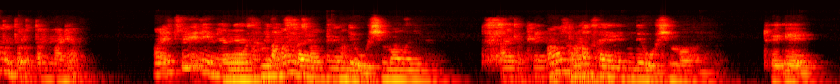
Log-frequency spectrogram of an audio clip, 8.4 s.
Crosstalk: present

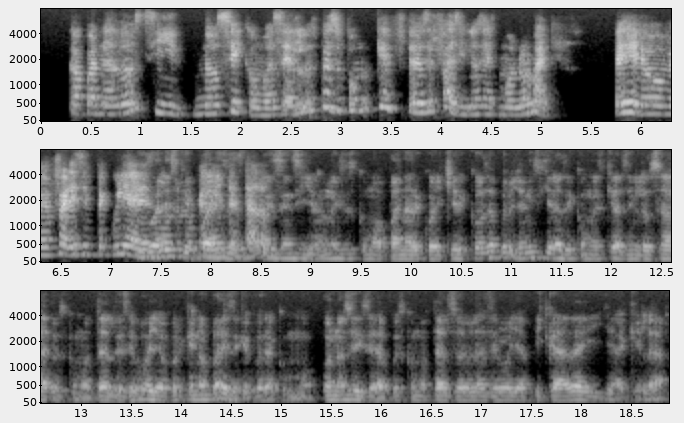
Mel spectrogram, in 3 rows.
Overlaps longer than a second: present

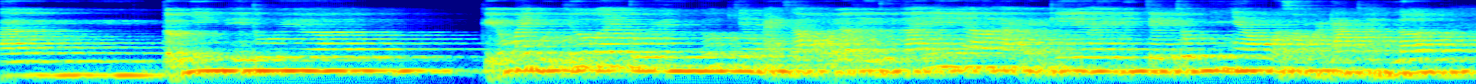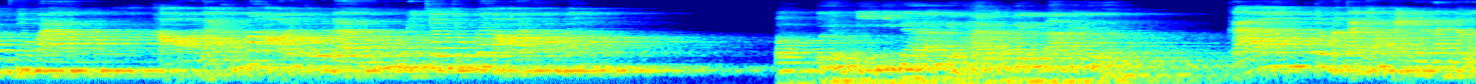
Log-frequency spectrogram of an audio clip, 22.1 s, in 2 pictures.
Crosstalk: none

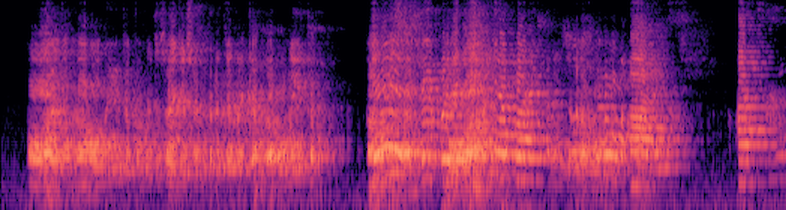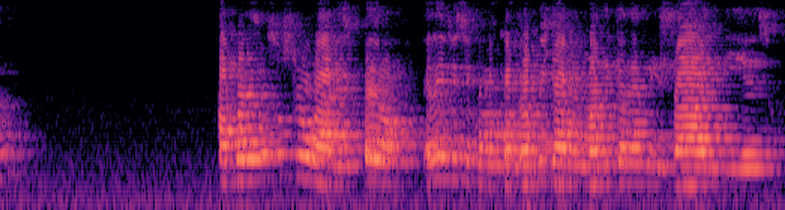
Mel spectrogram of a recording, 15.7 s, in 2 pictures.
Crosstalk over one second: present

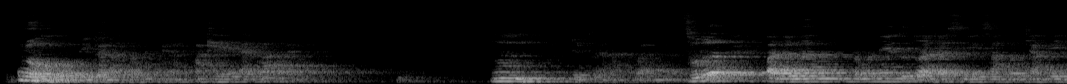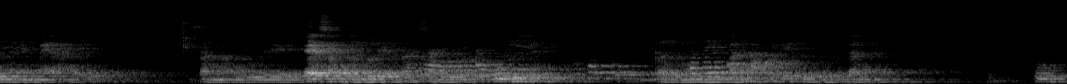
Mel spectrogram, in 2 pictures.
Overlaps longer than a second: present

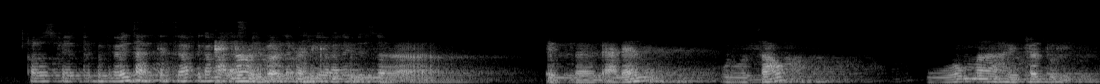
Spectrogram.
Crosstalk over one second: present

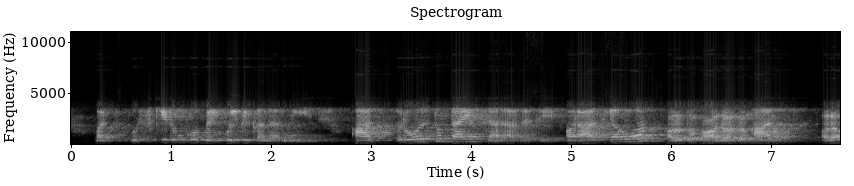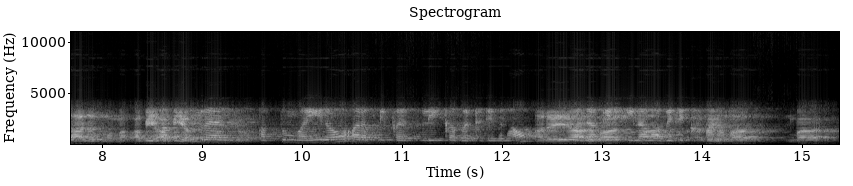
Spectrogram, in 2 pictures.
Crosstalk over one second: present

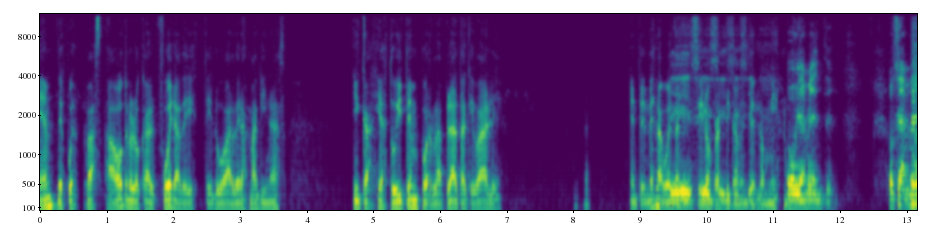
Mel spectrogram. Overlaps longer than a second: present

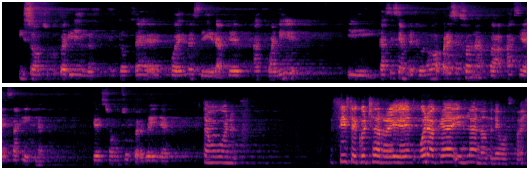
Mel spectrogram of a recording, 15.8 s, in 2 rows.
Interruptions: none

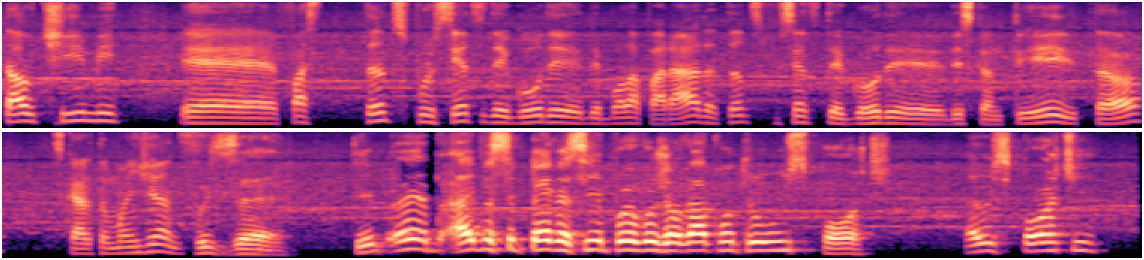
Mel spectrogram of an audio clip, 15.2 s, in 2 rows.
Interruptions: none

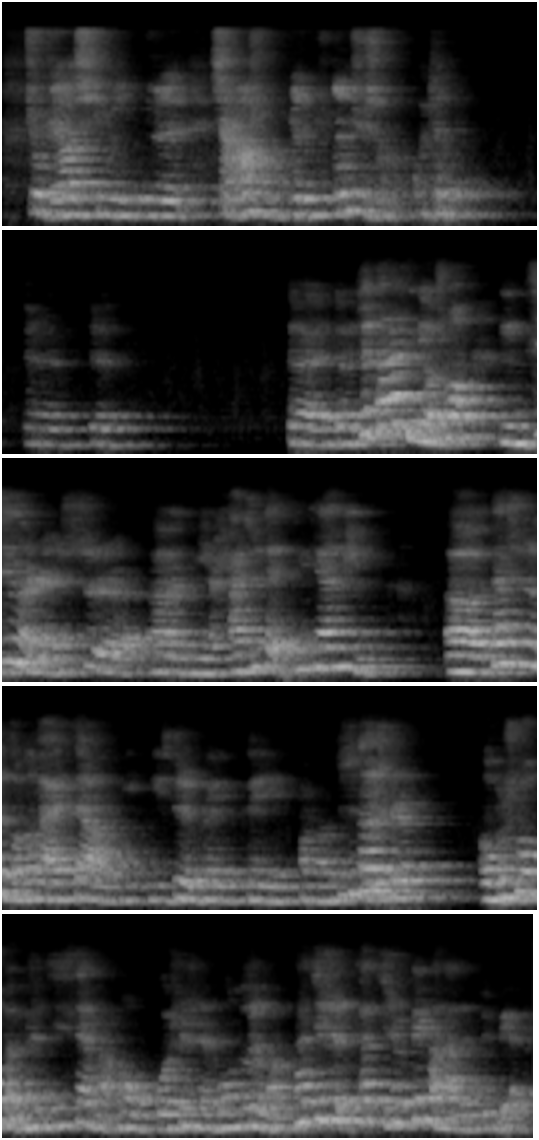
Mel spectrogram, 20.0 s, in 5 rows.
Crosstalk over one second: none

